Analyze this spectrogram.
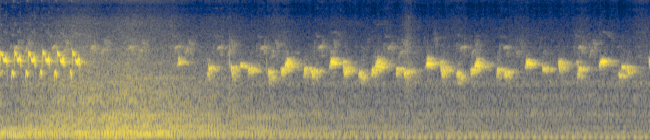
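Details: Yellow-vented bulbul used as a lure recording to prompt other bulbuls into long continuous song: a quick burst of bright chirps, then a long, continuous run of bubbly, warbled notes over a low hum.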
